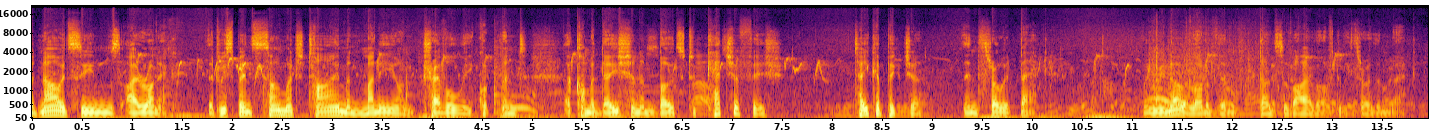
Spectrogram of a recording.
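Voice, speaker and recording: Over noticeable background noise, a man at medium pitch talks at a moderate pace with lively intonation. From South Africa, Johannesburg. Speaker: documentary presenter, recreational fisher. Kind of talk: documentary narration.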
